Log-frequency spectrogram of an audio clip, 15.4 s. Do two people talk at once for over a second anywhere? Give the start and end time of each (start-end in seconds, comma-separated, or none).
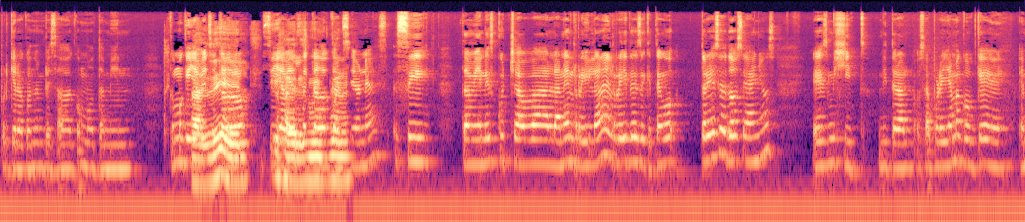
2.9-5.3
